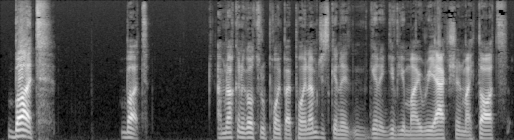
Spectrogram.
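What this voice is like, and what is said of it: Raspy, recovering voice. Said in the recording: “My voice is starting to get raspy ... my voice is still recovering”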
